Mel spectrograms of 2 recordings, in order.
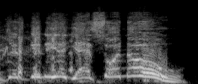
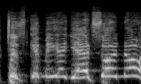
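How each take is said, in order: First: Slow, much higher, put-on shouted voice; imitating a friend's yell. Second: Mock shout. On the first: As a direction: mimic the friend's demand, drawn out. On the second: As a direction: shout it like the impatient host, accent dropped. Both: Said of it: "I can't do the Portuguese voice".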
